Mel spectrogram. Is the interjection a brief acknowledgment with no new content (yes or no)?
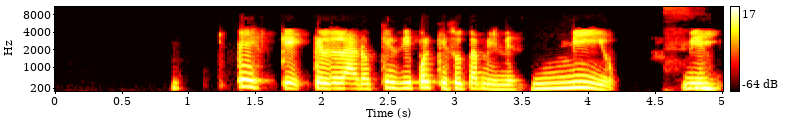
yes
